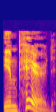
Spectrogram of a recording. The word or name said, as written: impaired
